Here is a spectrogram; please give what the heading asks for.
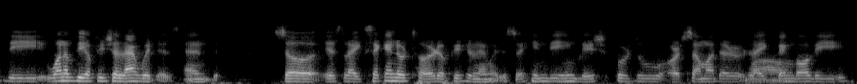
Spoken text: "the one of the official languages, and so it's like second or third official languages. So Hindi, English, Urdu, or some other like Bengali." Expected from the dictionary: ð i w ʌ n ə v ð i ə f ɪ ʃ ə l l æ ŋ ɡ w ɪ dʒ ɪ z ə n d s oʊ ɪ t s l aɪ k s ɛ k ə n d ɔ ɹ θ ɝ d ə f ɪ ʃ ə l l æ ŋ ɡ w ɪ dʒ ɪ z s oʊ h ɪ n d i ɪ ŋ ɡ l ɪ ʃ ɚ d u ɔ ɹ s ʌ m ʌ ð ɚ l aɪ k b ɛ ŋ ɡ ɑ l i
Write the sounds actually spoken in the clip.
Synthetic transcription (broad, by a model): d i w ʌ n ə v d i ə f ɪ ʃ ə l l æ ŋ ɡ w ɪ dʒ ɪ z ə n d s oʊ ɪ t s l aɪ k s ɛ k ə n d ɔ ɹ t ɝ d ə f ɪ ʃ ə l l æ ŋ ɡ w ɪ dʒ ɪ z s oʊ h ɪ n d i ɪ ŋ ɡ l ɪ ʃ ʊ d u ɔ ɹ s ʌ m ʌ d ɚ l aɪ k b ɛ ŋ ɡ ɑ l i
